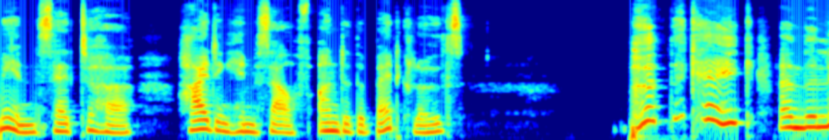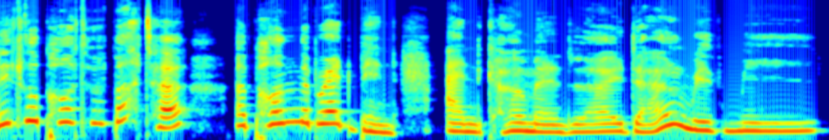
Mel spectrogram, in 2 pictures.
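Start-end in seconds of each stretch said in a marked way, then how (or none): 4.7-12.4 high fake-granny voice, dropping and slowing at the end; wolf posing as grandmother. A narrator's reading. Wolf in bed luring the child, high fake-grandmother voice.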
